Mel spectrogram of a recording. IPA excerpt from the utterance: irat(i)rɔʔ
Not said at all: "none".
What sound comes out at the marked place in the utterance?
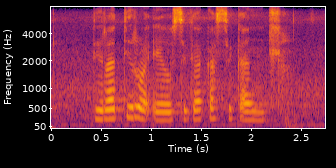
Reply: i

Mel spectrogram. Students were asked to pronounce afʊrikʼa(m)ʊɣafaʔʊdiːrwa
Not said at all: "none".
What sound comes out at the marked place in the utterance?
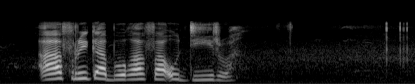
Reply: b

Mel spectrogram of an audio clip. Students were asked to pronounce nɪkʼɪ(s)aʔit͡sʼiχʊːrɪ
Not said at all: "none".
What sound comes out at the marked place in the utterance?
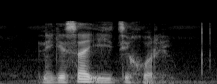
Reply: s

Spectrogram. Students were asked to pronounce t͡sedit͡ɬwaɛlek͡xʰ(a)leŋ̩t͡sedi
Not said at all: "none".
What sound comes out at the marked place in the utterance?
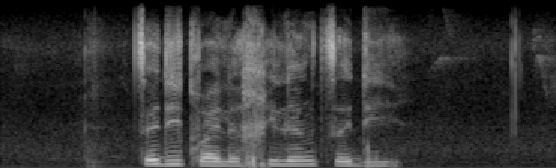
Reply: i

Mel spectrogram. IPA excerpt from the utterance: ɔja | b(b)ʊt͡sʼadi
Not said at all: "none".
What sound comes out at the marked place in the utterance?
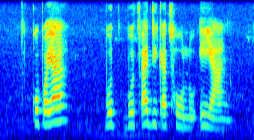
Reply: b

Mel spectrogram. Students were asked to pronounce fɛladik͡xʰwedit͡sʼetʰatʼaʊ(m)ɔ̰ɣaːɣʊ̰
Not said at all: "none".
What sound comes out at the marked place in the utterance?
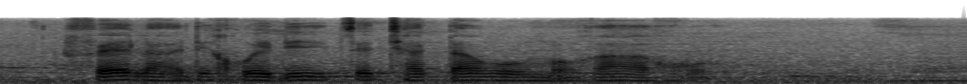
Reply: m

